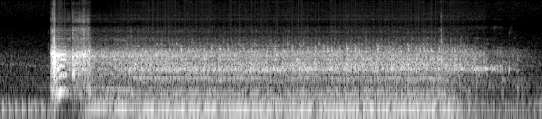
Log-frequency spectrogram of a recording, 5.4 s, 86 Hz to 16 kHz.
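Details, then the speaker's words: Mercedes 190SL with freshly machined, rebuilt, synchronized Solex carburetors, hot start after tuning. Short crank, catches at once and settles into a smooth, even idle with no stumble; clean, healthy hot start. "pleased to say Ted we have got you a really really nice set of carburetors"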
